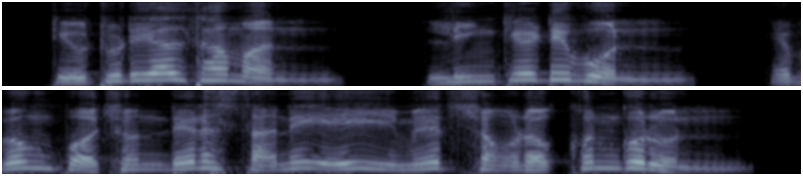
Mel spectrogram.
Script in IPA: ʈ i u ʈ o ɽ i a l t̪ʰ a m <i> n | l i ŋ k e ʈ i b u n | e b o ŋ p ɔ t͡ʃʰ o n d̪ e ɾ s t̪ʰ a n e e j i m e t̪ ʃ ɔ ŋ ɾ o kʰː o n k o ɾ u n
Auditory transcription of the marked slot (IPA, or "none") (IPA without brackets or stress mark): a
